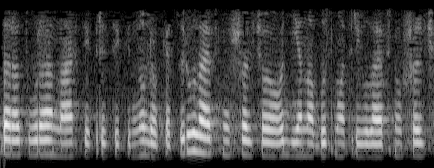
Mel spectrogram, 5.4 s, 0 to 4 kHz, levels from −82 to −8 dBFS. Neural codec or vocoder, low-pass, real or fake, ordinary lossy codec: none; 3.6 kHz; real; MP3, 16 kbps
